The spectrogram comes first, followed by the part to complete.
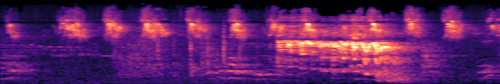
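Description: A horse neighs once, a loud call of about two seconds that drops in pitch as it ends.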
